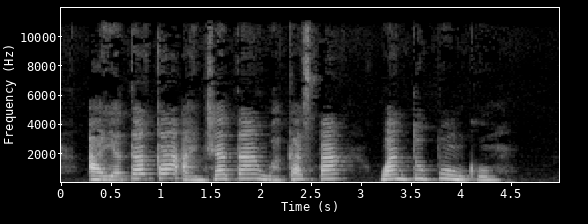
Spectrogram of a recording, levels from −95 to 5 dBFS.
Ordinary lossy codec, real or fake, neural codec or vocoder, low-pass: AAC, 64 kbps; real; none; 10.8 kHz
